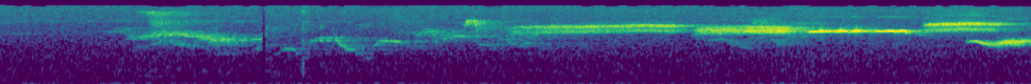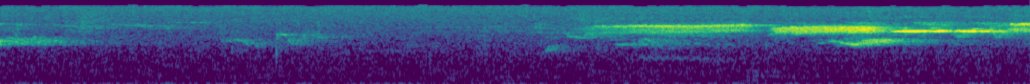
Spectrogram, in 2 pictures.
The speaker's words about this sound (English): Hear that zee-zoo, zee-zee-zoo? That's a black-throated green warbler. Very distinct. It's an easy song to learn. They're treetop warblers for the most part.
